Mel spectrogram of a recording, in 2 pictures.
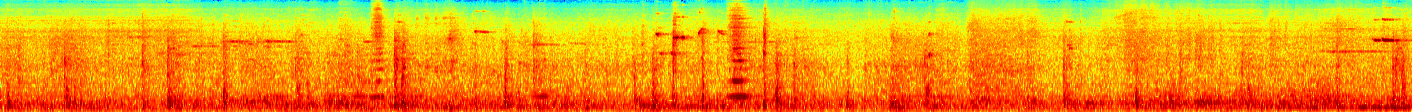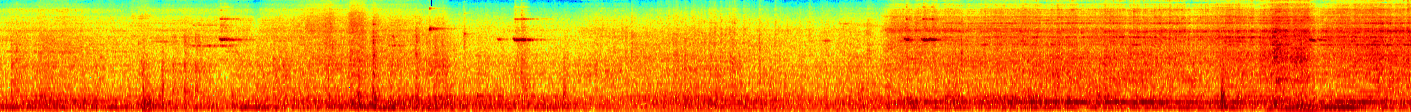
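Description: Freight train tank cars rolling slowly past close by: wheels clicking and knocking over rail joints over a steady rumble, with short high squeals from the wheels. Near the end it grows louder and a steady held tone sets in.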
